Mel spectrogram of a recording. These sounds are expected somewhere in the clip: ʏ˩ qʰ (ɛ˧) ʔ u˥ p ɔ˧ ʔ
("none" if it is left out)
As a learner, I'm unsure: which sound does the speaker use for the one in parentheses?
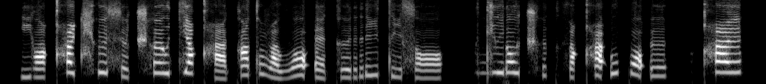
ʏ˧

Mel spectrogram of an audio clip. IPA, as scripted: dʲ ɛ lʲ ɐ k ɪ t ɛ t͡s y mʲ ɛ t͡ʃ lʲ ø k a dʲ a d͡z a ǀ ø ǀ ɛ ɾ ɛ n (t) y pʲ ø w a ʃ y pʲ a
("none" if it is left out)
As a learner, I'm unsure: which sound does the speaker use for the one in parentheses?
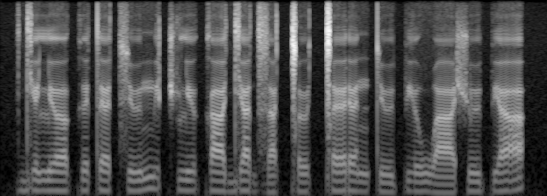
t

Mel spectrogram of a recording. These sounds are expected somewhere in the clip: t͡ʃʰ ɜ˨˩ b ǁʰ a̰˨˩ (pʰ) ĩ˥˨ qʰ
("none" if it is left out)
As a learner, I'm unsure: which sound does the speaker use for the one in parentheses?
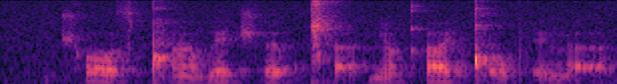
ɓ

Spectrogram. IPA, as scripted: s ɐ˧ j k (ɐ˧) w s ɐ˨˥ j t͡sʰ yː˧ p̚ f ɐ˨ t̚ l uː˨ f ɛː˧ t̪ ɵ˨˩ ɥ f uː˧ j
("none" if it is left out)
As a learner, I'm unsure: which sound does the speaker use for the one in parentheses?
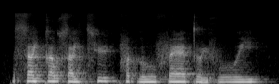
ɐ˧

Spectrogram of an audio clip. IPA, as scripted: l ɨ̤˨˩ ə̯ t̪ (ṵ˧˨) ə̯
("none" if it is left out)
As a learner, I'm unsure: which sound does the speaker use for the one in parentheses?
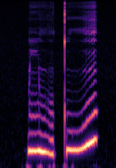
u˨˦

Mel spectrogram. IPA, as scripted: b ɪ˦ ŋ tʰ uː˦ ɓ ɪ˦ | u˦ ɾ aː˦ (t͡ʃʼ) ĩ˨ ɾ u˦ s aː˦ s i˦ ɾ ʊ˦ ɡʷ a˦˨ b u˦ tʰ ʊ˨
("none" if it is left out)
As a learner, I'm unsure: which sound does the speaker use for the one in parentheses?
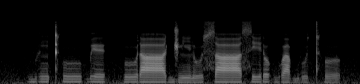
d͡ʒ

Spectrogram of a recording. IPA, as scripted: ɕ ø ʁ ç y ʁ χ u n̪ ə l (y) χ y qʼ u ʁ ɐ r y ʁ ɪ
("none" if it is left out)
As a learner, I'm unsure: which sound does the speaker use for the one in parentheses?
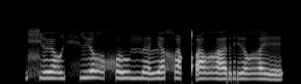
ɪ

